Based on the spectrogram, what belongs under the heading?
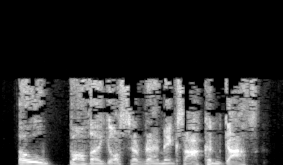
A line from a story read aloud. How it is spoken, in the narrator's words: snapped Pomeroy, who could see how upset Catherine was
